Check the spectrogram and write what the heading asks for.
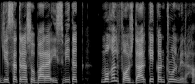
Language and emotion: Urdu, neutral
